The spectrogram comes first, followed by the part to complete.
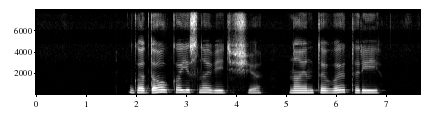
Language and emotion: Russian, sad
